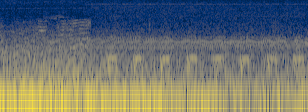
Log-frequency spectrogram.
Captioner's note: people chattering; machine beeping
